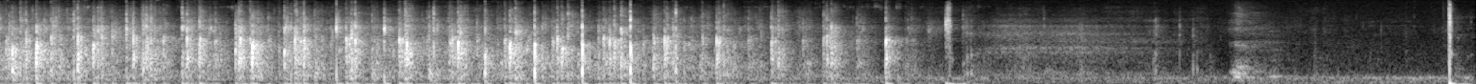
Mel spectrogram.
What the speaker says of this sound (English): Please let's give them a warm round of applause as they make their way up.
